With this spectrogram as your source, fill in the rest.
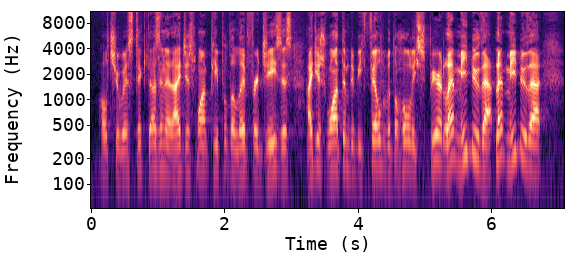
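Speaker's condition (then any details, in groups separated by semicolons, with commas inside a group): No condition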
